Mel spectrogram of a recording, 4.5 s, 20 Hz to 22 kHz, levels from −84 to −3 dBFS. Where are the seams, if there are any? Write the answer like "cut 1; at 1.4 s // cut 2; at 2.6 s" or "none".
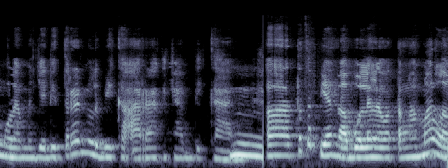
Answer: cut 1; at 2.6 s

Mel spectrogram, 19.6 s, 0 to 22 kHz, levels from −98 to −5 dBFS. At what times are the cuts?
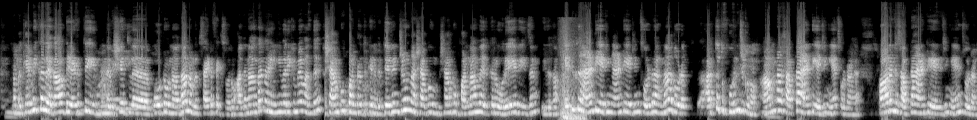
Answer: cut 1; at 6.5 s // cut 2; at 11.3 s

